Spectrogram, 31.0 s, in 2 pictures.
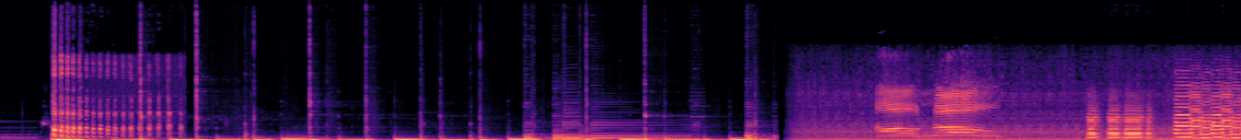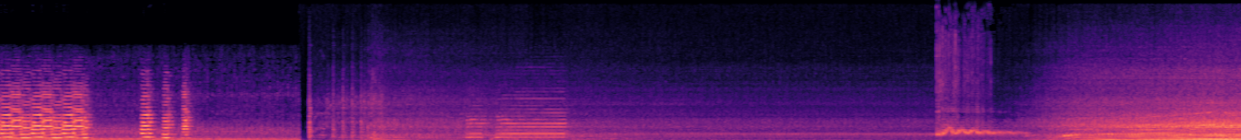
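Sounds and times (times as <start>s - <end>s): engine hum: 0.5s - 6.8s, 8.8s - 31.0s
two-tone musical horn: 13.6s - 18.0s, 21.3s - 22.7s
vehicle horn honking: 13.6s - 18.0s, 21.2s - 22.8s.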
